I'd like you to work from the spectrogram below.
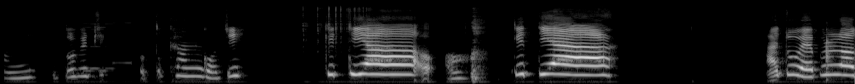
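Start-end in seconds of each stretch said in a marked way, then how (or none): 3.3-4.2 loud high call across the room; shouted call to Kitty. Acted. Calling out to Kitty. 5.1-6.2 loud high call across the room; shouted call to Kitty. Acted. Calling out to Kitty again. 7.7-8.6 louder, higher irritated reply; irritated loud answer; annoyed. Acted.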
